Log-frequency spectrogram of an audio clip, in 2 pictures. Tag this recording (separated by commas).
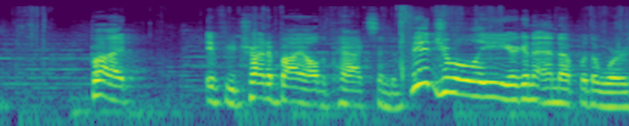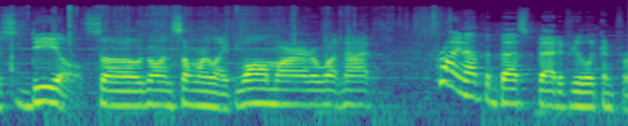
Music, Speech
